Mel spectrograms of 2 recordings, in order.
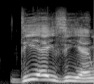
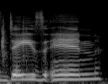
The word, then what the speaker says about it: DAZN: Are you saying DAZN? No, you said it right the first time. Everyone says Days In, you don't Holiday In.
